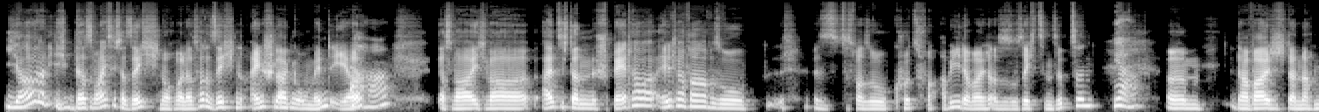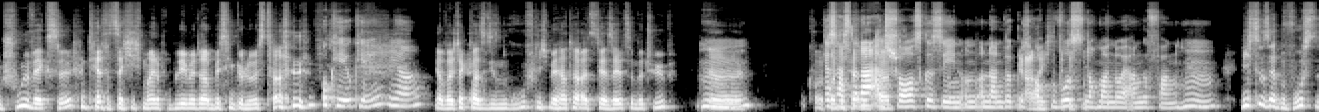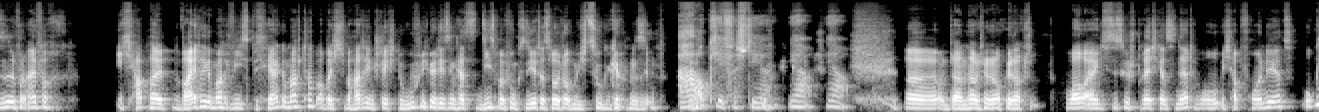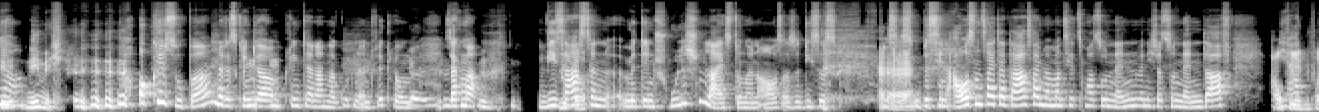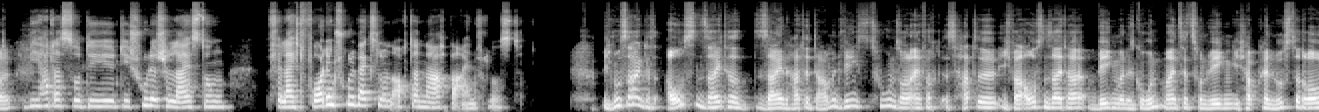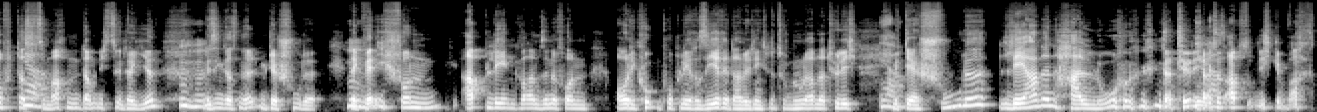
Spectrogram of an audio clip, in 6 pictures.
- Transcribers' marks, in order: laughing while speaking: "der tatsächlich"; chuckle; laughing while speaking: "zugegangen sind"; chuckle; laugh; unintelligible speech; other noise; chuckle
- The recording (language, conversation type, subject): German, podcast, Was würdest du deinem jüngeren Schul-Ich raten?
